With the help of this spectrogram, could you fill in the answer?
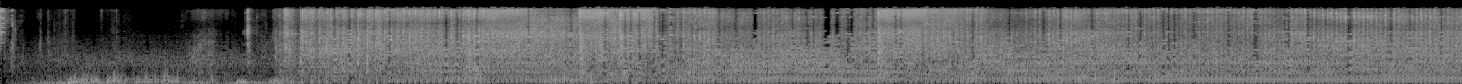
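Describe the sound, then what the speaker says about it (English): A gasoline power washer starts and runs at work, a loud, steady engine hum with a hissing spray that kicks in after a couple of seconds of quieter handling noises and holds throughout. "Start the power washer."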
